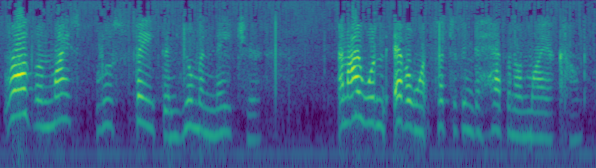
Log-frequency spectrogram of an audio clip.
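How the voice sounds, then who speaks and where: Bright, sincere, modest woman. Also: fairly high pitch, fairly quick. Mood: earnest. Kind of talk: 1940s radio serial acting. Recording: noisy old 1940s radio recording.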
